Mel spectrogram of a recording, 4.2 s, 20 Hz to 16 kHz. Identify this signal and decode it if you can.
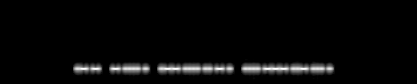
Morse code, heard as a keyed tone, about 58 wpm, 700 Hz. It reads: AT THE WHITE HOUSE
